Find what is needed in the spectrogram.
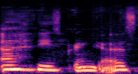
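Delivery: muttering under breath. Storyteller voicing a woman who doesn't recognize the listener's voice, muttering. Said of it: "she mutters in Spanish".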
